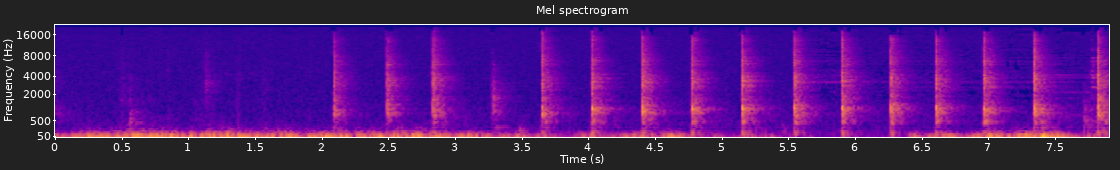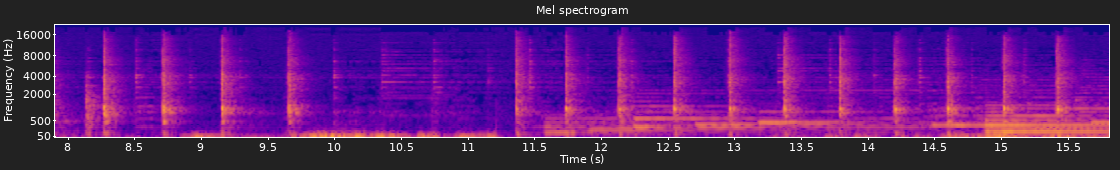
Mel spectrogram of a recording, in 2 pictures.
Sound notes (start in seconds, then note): 0.2 birds chirping; 4.6 gentle music; 4.6 tools banging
